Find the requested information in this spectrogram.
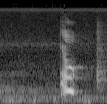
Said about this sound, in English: Okay, doggy, bark once if you understand us. Oh my god. Oh my god. Okay, do another one. Not another bark.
